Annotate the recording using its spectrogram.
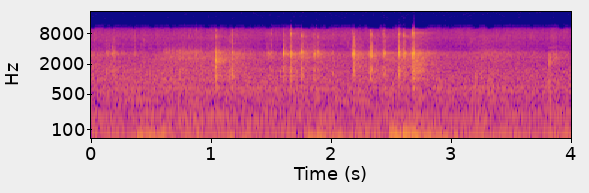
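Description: Computer keyboard being typed on: a quick run of keystrokes starting about a second in and ending before three seconds, over a low steady background hum.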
